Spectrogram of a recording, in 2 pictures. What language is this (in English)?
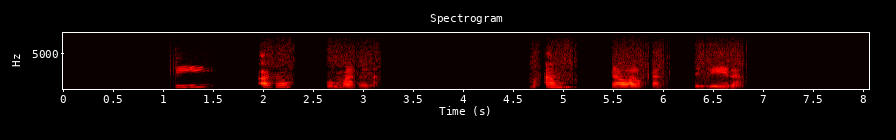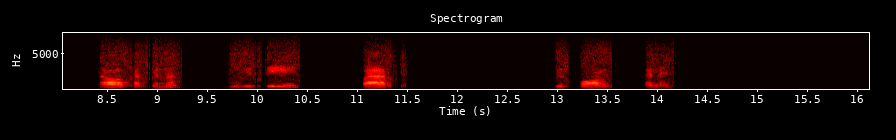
Wolof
